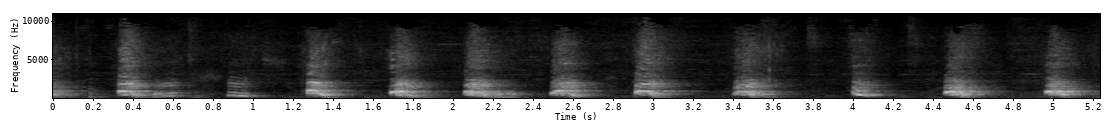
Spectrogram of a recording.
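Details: Loud, deep single barks from a Mastiff toying with a sock monkey jack-in-the-box come a little over two per second, eleven barks in five seconds, each clipped and forceful.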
